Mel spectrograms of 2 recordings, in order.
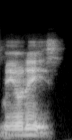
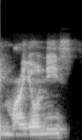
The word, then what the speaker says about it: mayonnaise: By the way, this word, for the love of God, is pronounced as mayonnaise. Okay. Do not, I repeat, do not ever say mayonnaise.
